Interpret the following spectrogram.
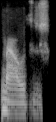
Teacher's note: fully pronounced, it's a voiced TH with a Z sound. And that's because the TH is voiced, it's S into a Z.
